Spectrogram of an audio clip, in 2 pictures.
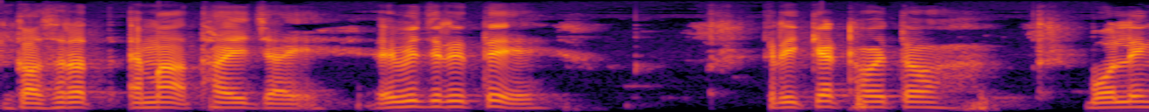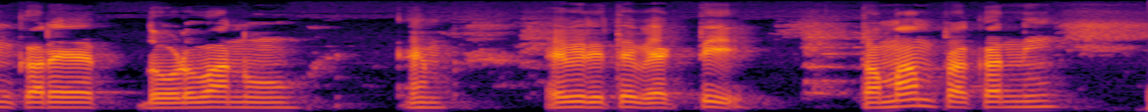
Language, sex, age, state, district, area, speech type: Gujarati, male, 30-45, Gujarat, Surat, urban, spontaneous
